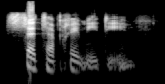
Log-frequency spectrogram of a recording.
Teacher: Notice I have added a T for liaison purposes to make it sound smooth.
